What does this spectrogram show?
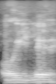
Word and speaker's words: Euler: Ia dinamakan sebagai Euler head. Walaupun ejaan dia adalah EULER, diharapkan pelajar boleh membunyikan tersebut, perkataan tersebut adalah sebagai Euler head.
